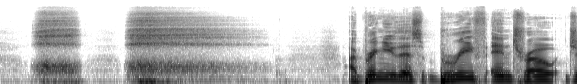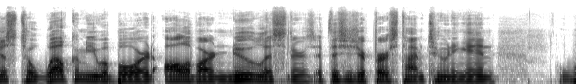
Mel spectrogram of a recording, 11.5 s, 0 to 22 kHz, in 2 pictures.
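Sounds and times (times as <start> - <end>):
heavy breathing into a microphone: 0.0 - 3.5, 10.8 - 11.4
speech: 3.5 - 11.5.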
